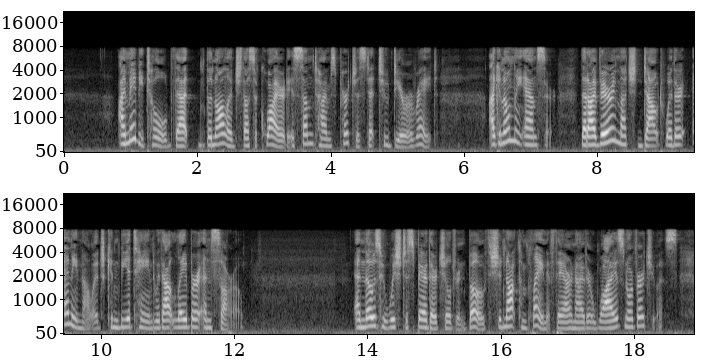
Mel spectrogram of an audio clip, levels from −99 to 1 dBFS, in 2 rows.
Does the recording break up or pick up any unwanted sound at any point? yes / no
no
